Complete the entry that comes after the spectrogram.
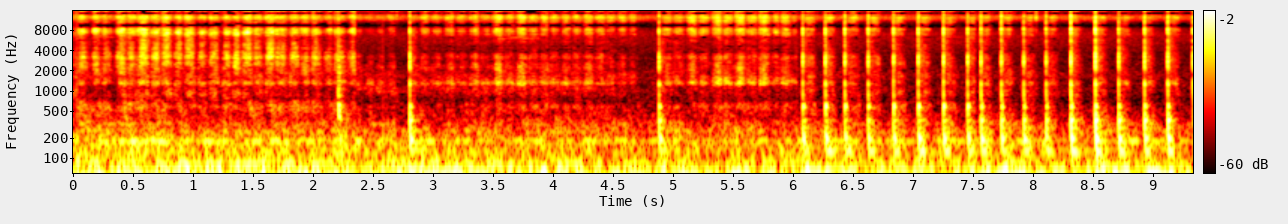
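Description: A plastic Apple Pencil tip moves across the flat glass screen of an iPad while coloring, making short scratching and tapping strokes. Soft, steady scratching with a few sharp ticks fills the first six seconds. It then turns into a quick run of crisp, separate taps and strokes.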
